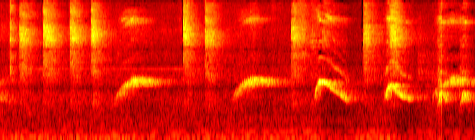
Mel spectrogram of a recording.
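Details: White-rumped shama in a solo singing duel, giving clear whistled notes that swoop up and level off, each about a second long, between bursts of sharp clicks and chatter, over a steady low hum.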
